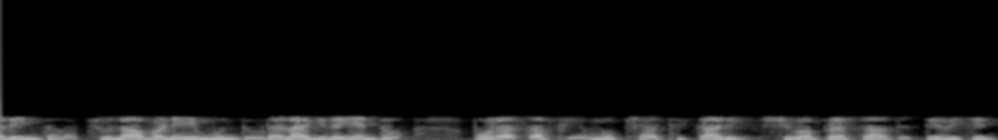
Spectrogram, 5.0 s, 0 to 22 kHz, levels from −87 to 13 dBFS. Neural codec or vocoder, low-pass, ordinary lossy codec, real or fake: none; 3.6 kHz; MP3, 32 kbps; real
